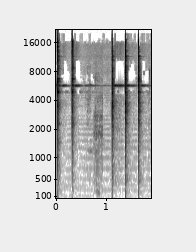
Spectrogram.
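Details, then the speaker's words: Detroit 8V71 diesel in Peterbilt 359 after a runaway: six sharp brass-punch strikes on injectors, each leaving a clear sustained high ping instead of dead thud; first two injectors stuck. "But this one, I mean, you can hear it. You can hear that high-pitched ping. These first two injectors are stuck,"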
